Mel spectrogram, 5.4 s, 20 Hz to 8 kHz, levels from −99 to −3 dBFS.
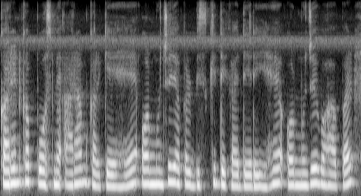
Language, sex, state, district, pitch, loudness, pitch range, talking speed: Hindi, female, Arunachal Pradesh, Lower Dibang Valley, 200 Hz, -15 LUFS, 190-215 Hz, 190 wpm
